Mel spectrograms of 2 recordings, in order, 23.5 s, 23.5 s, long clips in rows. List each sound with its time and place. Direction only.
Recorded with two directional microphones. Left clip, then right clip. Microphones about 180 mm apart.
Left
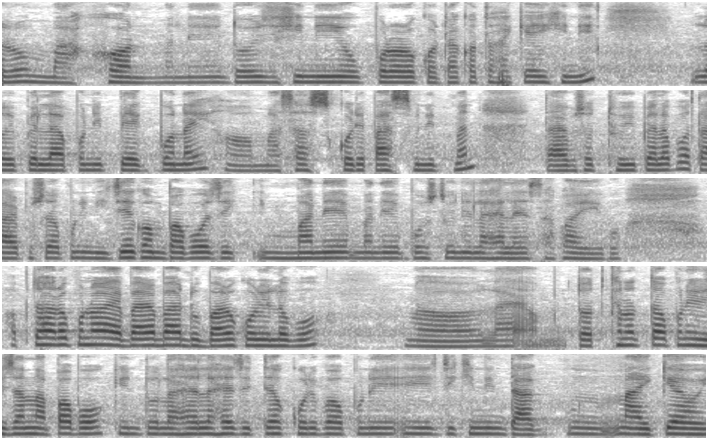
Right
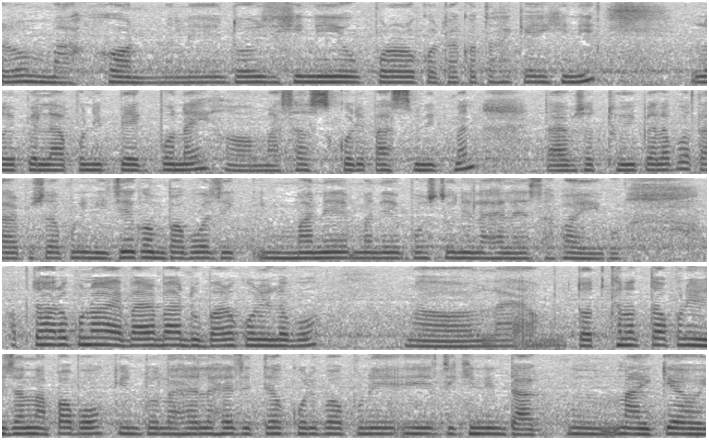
0.0 s speech: 35° left (ahead or behind)
4.1 s speech: 25° left (ahead or behind)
